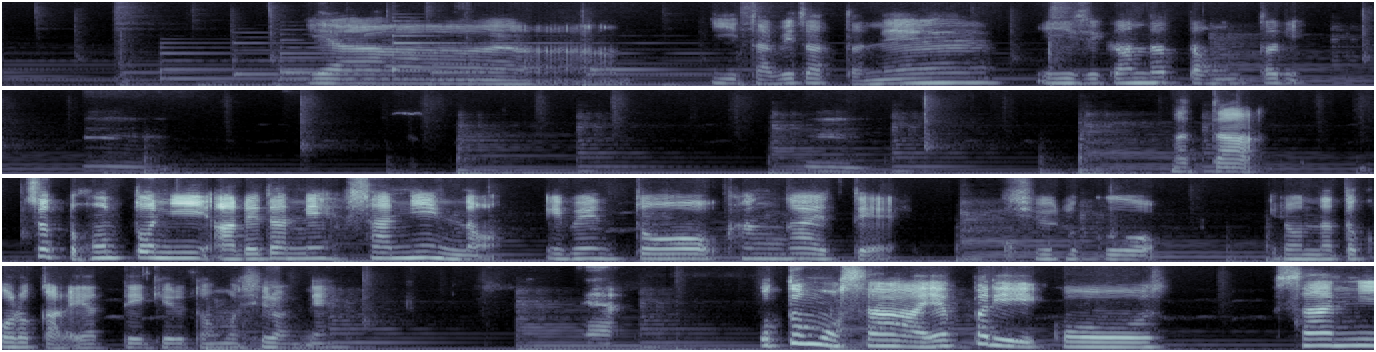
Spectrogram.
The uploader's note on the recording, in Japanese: リモート収録でお届けします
